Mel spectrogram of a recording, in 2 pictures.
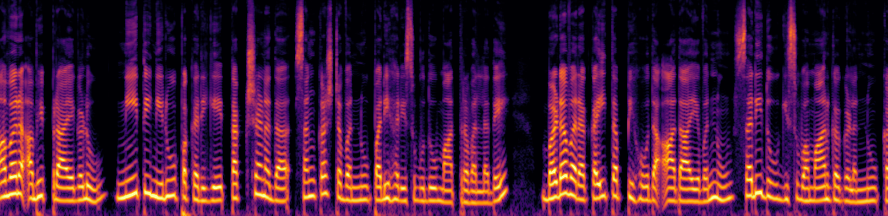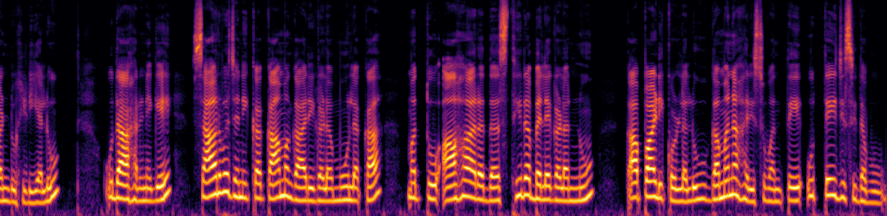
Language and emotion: Kannada, neutral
